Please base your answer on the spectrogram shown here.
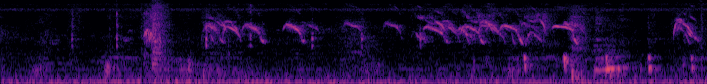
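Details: Short burst of high, sharply falling peeps from a group of pet chickens, overlapping one another above a constant low background drone.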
